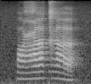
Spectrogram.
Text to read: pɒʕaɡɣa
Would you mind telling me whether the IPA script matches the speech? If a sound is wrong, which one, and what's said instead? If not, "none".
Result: none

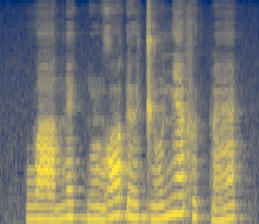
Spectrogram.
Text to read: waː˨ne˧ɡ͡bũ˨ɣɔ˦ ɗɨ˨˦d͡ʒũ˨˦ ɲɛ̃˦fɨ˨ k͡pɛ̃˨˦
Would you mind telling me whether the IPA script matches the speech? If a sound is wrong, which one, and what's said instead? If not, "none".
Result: none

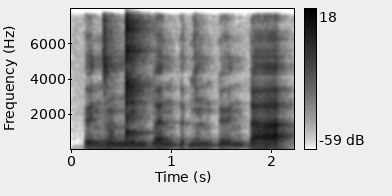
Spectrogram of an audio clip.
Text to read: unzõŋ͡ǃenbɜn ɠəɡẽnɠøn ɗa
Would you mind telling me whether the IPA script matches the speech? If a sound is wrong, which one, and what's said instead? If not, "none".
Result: u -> ø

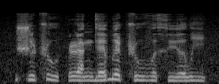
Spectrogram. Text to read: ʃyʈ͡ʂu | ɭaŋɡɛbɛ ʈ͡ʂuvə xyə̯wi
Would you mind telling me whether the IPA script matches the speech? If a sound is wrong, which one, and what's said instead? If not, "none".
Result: none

